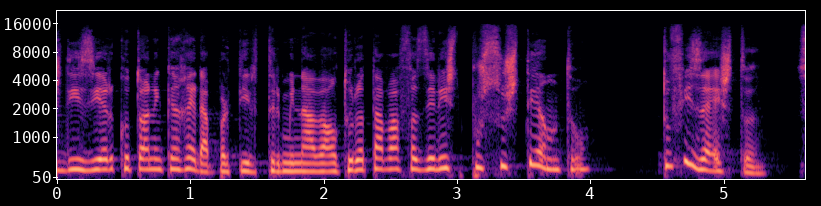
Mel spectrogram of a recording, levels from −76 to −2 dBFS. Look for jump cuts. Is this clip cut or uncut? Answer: cut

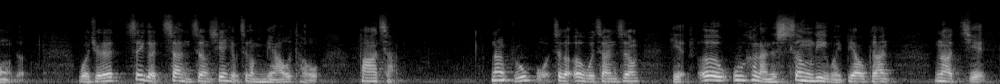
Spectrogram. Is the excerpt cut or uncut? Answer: uncut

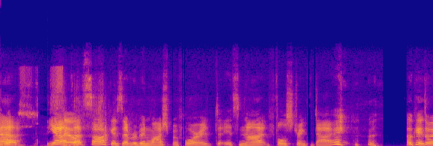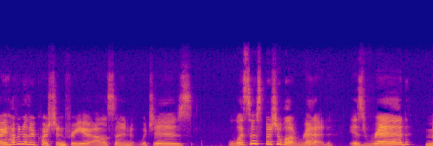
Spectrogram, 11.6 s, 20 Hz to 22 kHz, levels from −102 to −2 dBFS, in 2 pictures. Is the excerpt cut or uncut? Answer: cut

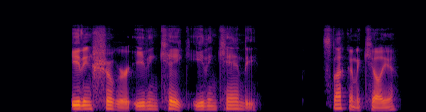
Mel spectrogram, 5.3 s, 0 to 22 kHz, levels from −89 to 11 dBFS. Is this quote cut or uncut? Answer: uncut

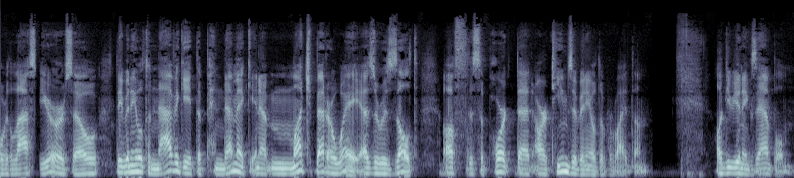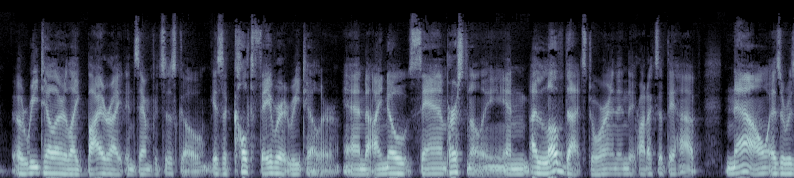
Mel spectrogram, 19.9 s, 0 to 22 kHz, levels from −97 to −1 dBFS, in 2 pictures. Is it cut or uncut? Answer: cut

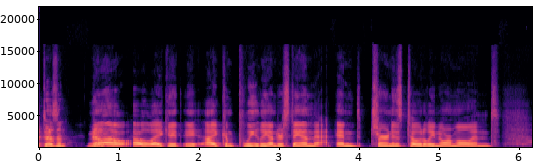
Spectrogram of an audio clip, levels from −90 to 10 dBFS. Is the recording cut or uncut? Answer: cut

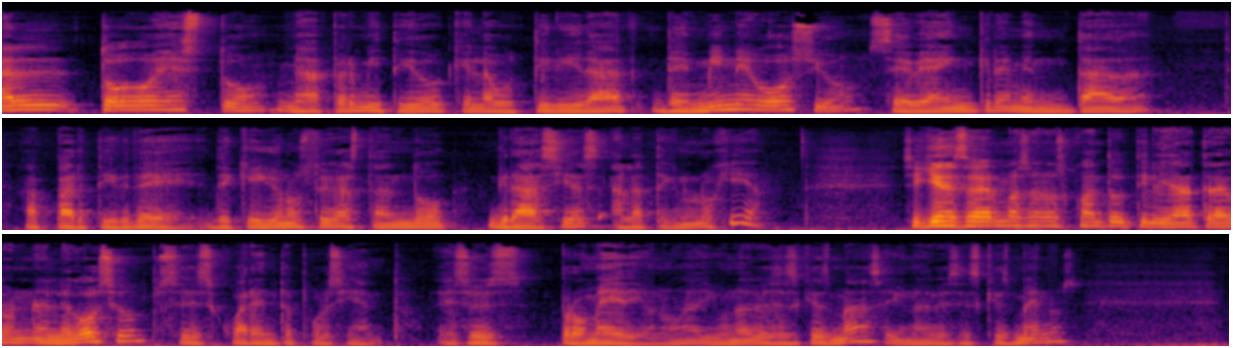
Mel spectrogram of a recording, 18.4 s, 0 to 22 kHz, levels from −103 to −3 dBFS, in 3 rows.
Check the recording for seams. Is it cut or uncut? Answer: uncut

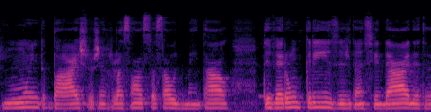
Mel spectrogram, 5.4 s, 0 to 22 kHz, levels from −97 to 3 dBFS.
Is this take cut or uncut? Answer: uncut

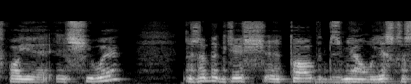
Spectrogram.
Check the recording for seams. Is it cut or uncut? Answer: cut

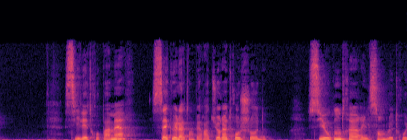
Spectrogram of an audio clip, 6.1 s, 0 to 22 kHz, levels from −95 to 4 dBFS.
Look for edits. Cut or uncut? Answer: uncut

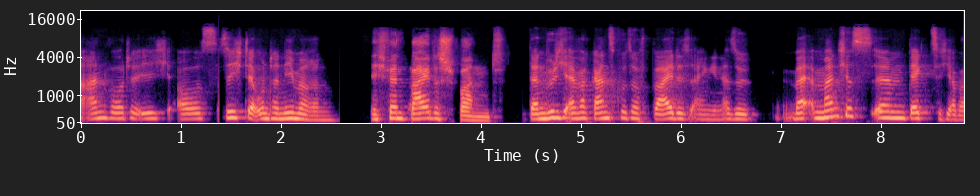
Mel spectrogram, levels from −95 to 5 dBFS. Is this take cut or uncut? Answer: uncut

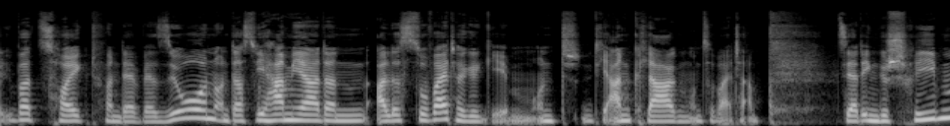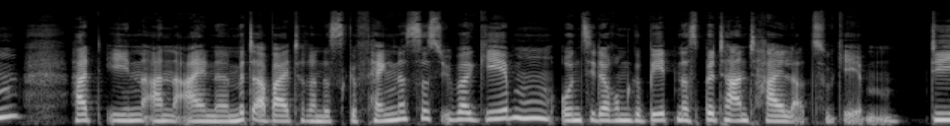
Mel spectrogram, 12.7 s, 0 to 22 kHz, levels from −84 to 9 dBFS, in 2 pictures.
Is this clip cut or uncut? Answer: cut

